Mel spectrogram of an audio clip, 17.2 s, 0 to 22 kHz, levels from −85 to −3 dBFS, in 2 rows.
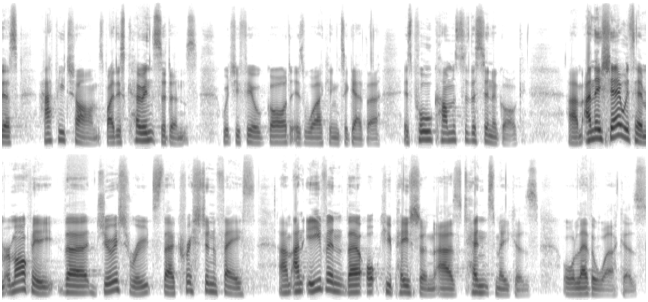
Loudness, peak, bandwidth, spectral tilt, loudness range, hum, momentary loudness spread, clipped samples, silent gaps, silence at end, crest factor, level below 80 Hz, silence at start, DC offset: -29 LUFS; -4 dBFS; over 20 kHz; -3 dB/octave; 9 LU; none; 16 LU; under 0.1%; none; 0 s; 26 dB; under -90 dBFS; 0 s; under 0.1%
